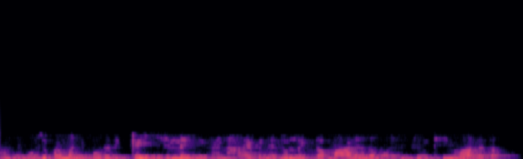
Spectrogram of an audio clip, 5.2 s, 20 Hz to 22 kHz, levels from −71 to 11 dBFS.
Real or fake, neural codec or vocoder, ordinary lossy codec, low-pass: real; none; AAC, 24 kbps; 3.6 kHz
